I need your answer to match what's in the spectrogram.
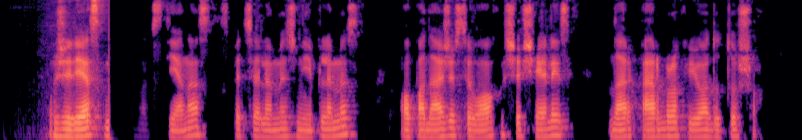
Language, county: Lithuanian, Šiauliai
